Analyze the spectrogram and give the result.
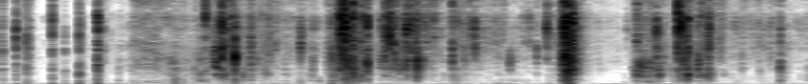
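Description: A thin orange plastic bag is balled up and crinkled in the hands, giving dense, bright crackling bursts that flare and fade over a faint steady low hum. The crinkles come in irregular clusters, with the sharpest crunch near the end.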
